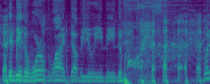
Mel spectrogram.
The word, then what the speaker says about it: Du Bois: Du Bois. – No, it's pronounced Du Bois.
